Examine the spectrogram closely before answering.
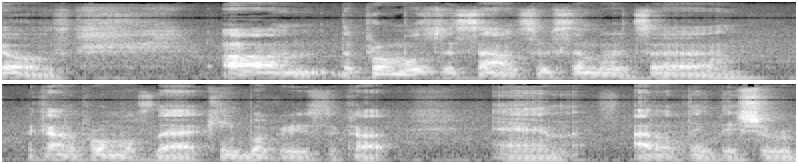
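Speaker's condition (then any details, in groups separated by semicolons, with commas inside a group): No condition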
